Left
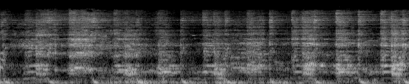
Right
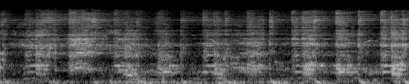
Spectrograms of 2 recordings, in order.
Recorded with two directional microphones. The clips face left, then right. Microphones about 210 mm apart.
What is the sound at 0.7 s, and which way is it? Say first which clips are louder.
Music: left 4 dB; 50° left (ahead or behind).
